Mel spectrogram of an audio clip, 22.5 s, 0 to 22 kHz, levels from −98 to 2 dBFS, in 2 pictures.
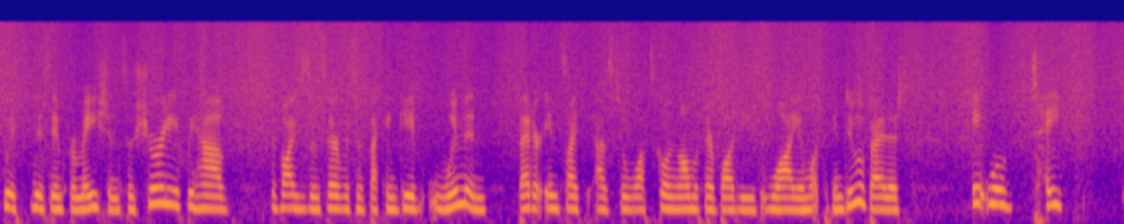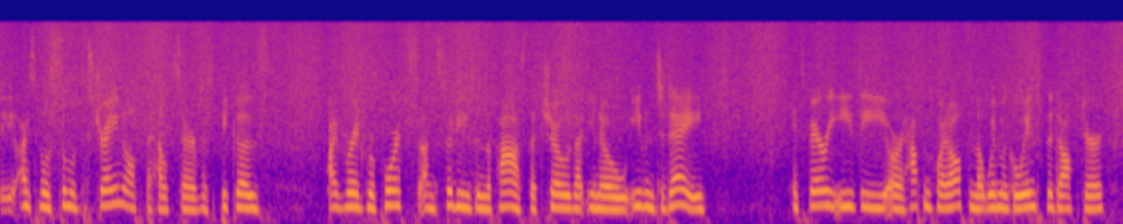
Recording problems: hiss; loud; throughout; 9 dB below the speech

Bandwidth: 15 kHz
